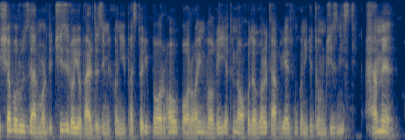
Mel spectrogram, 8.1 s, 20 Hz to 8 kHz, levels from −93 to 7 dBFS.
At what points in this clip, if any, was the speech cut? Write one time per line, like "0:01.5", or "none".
none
